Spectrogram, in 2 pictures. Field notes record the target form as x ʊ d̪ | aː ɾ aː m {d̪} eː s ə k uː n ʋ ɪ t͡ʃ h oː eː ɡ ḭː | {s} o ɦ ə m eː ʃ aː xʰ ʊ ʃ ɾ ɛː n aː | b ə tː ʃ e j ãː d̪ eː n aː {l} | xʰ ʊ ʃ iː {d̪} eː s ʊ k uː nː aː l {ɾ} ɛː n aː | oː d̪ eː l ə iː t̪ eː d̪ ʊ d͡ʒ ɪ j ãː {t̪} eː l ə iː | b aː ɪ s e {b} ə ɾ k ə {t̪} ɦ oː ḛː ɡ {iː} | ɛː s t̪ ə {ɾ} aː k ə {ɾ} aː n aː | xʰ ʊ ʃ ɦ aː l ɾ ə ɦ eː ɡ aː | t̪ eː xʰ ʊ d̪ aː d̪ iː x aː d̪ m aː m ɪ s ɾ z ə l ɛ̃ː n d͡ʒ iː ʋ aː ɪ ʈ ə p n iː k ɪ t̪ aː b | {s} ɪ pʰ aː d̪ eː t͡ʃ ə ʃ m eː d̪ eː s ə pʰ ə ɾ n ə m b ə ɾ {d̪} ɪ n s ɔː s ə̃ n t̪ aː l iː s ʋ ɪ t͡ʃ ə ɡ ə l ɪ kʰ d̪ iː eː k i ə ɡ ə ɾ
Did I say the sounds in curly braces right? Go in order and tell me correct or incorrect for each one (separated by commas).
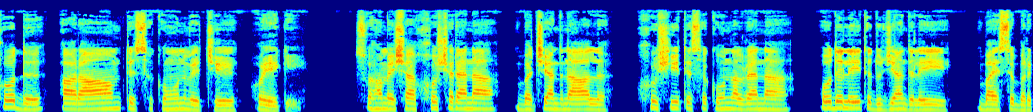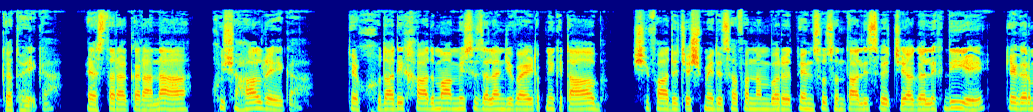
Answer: incorrect, correct, correct, incorrect, correct, incorrect, correct, correct, incorrect, correct, correct, incorrect, incorrect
